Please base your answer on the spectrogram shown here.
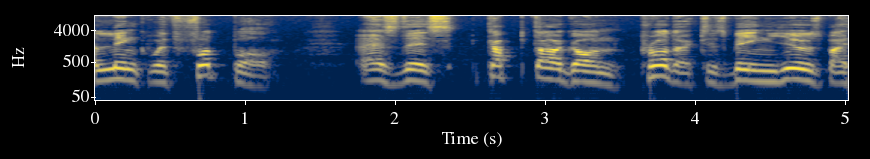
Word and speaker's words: Captagon: so here it says captagon it's like octogon captagon it's the same and every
